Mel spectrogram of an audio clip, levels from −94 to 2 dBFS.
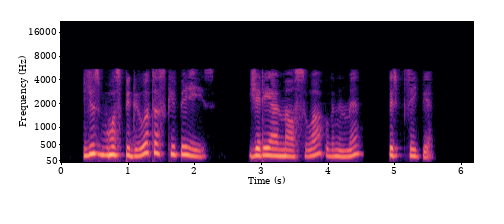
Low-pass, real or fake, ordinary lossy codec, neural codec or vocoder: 5.4 kHz; fake; MP3, 32 kbps; codec, 16 kHz, 0.5 kbps, FunCodec, trained on LibriTTS, 25 frames a second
